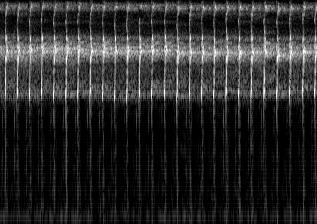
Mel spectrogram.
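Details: Lovebird song recorded for use as a lure to coax lovebirds that are reluctant to sing: a steady run of shrill, high chirps, about four per second and evenly spaced for three seconds.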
